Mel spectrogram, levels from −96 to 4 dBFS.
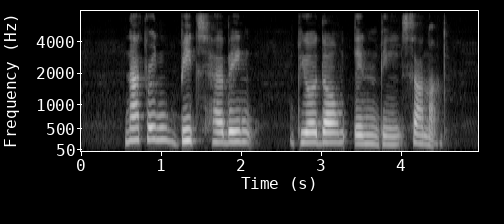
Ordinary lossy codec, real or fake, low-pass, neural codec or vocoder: none; fake; 7.2 kHz; autoencoder, 22.05 kHz, a latent of 192 numbers a frame, VITS, trained on one speaker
